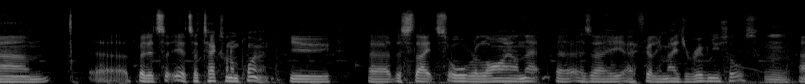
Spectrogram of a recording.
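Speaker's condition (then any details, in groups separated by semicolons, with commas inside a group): No condition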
